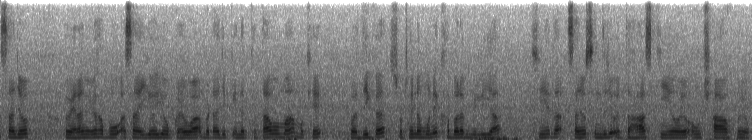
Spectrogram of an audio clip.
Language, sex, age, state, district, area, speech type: Sindhi, male, 30-45, Maharashtra, Thane, urban, spontaneous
